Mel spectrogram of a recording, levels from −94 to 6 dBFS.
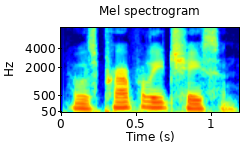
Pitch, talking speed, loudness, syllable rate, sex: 120 Hz, 200 wpm, -17 LUFS, 7.8 syllables/s, male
